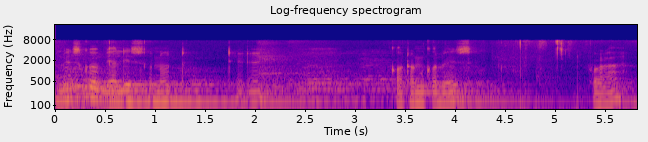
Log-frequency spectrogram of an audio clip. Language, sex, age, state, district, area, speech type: Assamese, male, 18-30, Assam, Dibrugarh, urban, spontaneous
